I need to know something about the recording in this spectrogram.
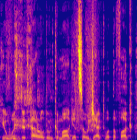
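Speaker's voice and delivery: ordinary talk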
